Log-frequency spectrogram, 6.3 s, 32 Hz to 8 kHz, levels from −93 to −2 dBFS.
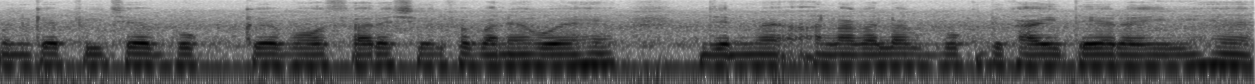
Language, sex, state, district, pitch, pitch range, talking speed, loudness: Hindi, male, Chhattisgarh, Bilaspur, 115 Hz, 110-115 Hz, 170 wpm, -13 LUFS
